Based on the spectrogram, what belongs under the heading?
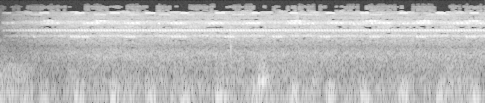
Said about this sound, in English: Well, now, maybe, I don't entirely agree with the crickets.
